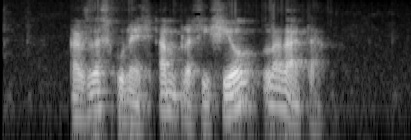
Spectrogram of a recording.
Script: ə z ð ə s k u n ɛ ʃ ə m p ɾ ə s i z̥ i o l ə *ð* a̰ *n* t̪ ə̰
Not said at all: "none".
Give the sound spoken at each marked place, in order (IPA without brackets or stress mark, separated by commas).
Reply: ð, none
